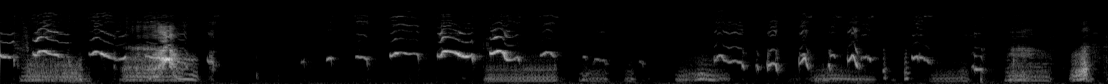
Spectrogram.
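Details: Three-week-old Standard Poodle pups crying: arched, high-pitched whines rising and falling, mixed with lower grunting squeals and rough nasal bursts, in irregular clusters separated by brief silences.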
